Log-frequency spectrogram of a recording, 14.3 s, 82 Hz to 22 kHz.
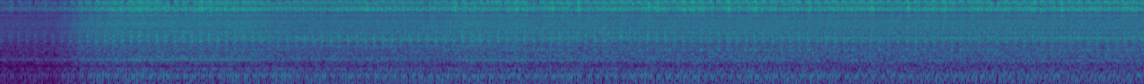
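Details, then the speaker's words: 2016 Jeep Patriot with codes P0302, P0171, P2096 and P000A, during a coil-connector test: rough idle with an uneven beat about three times a second as one cylinder drops out; that cylinder is misfiring while the others show a change. "There's a change there, so that's an indication that this cylinder is working, keeping everything in balance. This one isn't."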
